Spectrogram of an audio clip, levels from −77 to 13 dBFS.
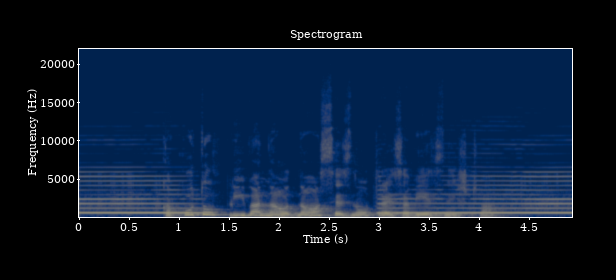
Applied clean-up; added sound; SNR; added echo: none; Wind instrument, woodwind instrument; -3 dB; none.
